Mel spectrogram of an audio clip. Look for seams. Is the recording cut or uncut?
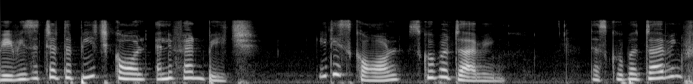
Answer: cut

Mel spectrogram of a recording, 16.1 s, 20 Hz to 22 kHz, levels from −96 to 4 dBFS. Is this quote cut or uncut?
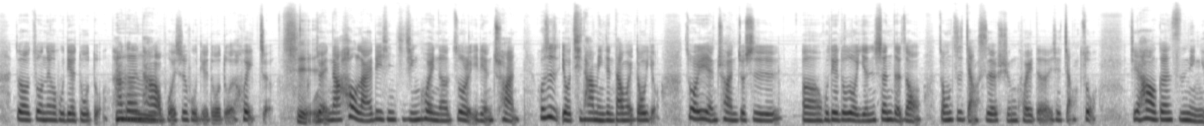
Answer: uncut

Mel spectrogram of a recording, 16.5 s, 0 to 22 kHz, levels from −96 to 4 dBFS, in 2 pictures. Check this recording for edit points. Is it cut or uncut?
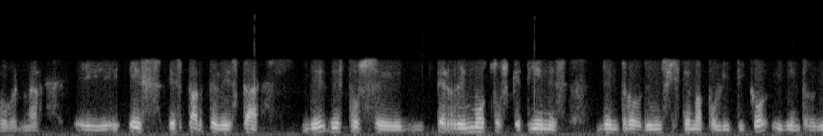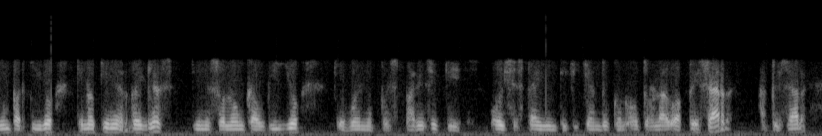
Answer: uncut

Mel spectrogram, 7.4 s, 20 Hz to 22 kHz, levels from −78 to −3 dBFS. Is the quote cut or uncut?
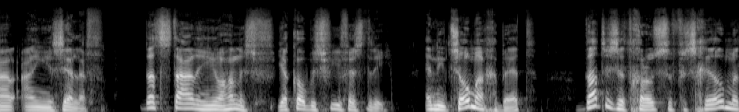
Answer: cut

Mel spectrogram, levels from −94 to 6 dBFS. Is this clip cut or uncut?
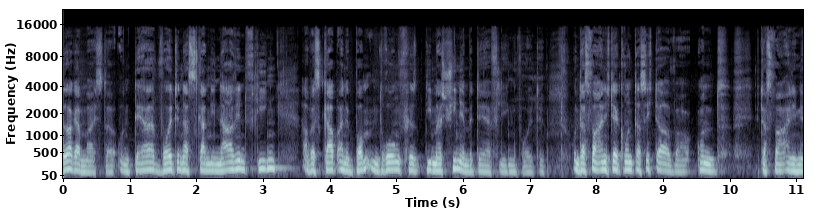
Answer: uncut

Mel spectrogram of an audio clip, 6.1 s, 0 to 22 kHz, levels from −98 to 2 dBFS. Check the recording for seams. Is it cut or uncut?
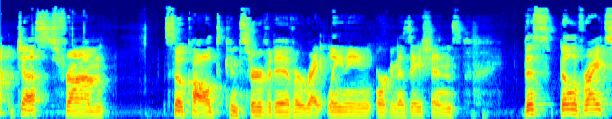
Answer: uncut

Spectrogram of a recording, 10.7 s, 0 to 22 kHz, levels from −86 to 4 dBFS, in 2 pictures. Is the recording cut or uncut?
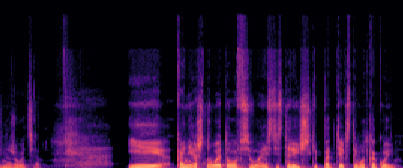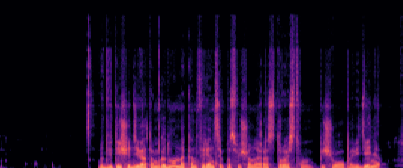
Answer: cut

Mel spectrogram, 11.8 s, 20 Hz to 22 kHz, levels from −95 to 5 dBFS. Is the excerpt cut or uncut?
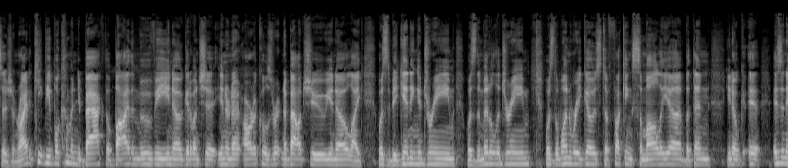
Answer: uncut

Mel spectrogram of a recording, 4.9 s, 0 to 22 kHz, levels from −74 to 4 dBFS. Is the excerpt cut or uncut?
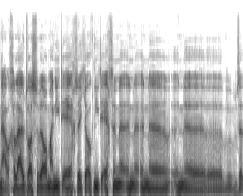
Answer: uncut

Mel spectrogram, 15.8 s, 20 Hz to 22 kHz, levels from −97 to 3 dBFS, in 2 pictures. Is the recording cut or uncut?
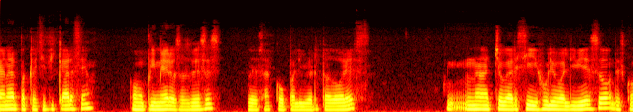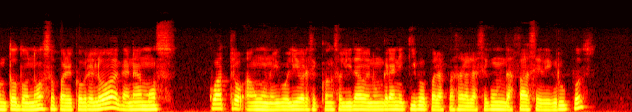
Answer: cut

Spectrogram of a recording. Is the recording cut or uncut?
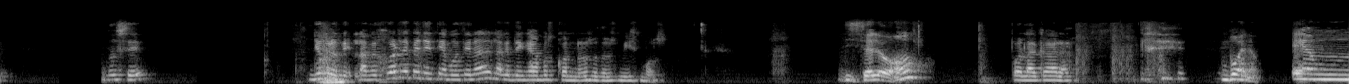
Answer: uncut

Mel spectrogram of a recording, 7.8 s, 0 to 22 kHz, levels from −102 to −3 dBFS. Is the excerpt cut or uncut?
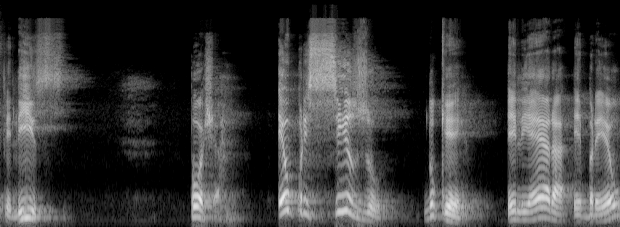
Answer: cut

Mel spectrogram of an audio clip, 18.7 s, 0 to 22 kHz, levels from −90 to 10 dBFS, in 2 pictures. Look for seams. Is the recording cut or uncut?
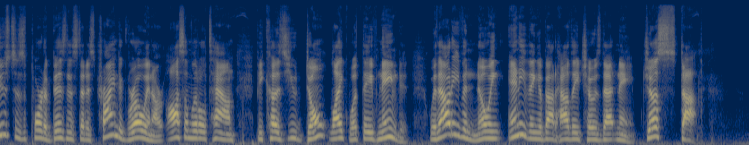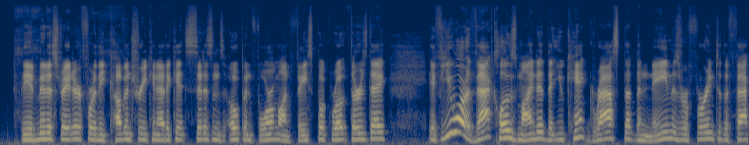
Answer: cut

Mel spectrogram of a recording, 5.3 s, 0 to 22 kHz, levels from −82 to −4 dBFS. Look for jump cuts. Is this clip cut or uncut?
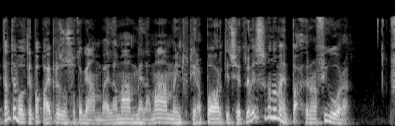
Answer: uncut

